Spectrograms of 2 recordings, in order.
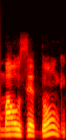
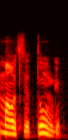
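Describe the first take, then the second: First: The name ends with a 'dong' sound. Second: The name ends with a 'tung' sound. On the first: The speaker calls it right. "que é a pronúncia correta" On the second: The speaker calls it wrong. "a gente falava um monte de coisa errada"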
